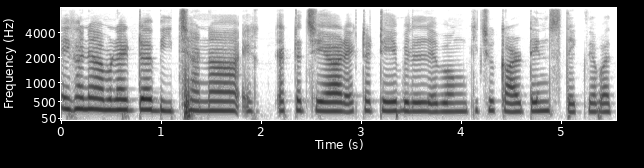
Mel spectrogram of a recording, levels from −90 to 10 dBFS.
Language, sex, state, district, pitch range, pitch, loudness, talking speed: Bengali, female, West Bengal, Jalpaiguri, 235-260 Hz, 245 Hz, -16 LUFS, 160 wpm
